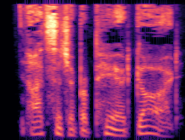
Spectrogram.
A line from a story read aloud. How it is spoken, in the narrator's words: he whispered in silent sarcasm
